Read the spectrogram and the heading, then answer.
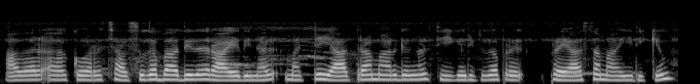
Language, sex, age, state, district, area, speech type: Malayalam, female, 18-30, Kerala, Kollam, rural, spontaneous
